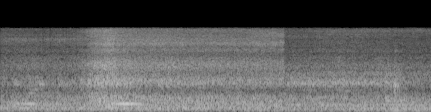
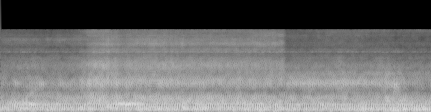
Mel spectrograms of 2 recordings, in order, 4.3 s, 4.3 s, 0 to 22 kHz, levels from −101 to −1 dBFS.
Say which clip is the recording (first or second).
first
